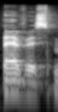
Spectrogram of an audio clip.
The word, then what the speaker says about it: Beavis: It's pronounced Bevis, Matt. – You think it's Bevis, John Beavis? Oh, yes. – Well, my brother-in-law has the same surname, okay.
